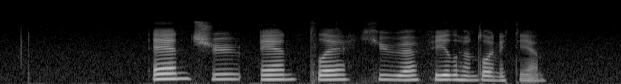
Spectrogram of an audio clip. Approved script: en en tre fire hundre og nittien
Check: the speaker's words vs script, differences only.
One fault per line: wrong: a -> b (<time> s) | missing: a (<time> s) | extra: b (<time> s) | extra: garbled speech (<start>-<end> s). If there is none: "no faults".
extra: sju (2.0 s)
extra: tjue (3.7 s)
